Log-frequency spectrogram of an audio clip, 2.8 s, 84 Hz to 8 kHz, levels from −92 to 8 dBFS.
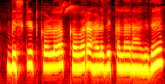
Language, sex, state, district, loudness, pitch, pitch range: Kannada, female, Karnataka, Koppal, -16 LUFS, 220 Hz, 210-235 Hz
